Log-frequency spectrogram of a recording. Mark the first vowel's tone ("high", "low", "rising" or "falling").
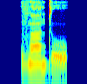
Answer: high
